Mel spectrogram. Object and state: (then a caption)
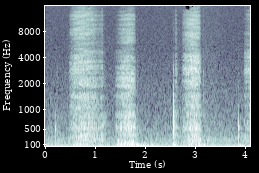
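Chalk writing on a slate chalkboard. A gloved hand writes and underlines with yellow chalk on a small, flat, solid slate chalkboard set in a wooden frame. Three long, dry, broadband scratching strokes rasp across the surface, separated by short, sharp taps of the chalk. The strokes are soft, with a bright scratchy top over a low rumble.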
